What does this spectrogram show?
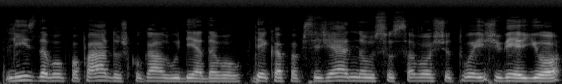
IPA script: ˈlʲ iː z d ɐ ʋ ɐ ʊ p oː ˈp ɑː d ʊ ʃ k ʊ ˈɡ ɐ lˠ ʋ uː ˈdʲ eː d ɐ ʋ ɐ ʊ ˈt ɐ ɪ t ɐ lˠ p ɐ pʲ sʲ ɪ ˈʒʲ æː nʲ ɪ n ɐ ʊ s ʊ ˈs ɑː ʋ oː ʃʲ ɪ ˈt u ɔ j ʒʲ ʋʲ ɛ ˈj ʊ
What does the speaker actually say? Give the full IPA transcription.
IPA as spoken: ˈlʲ iː z d ɐ ʋ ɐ ʊ p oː ˈp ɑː d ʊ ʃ k ʊ ˈɡ ɐ lˠ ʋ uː ˈdʲ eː d ɐ ʋ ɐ ʊ ˈt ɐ ɪ k ɐ p ɐ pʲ sʲ ɪ ˈʒʲ æː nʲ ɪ n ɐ ʊ s ʊ ˈs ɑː ʋ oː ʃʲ ɪ ˈt u ɔ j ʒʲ ʋʲ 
